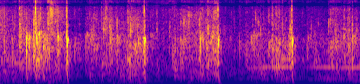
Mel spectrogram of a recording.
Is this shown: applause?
yes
